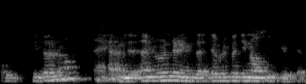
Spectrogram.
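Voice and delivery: ordinary talk, nothing marked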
